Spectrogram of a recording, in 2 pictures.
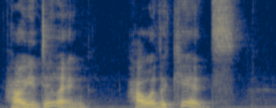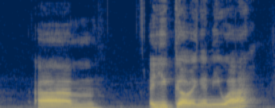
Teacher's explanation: when you ask your questions you go up at the end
